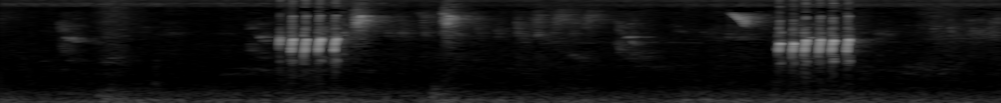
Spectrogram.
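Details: Sunbird singing: two short bursts of rapid high trilled notes about two seconds apart, with a few thin whistles between them, over a low steady hum.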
